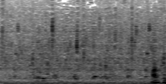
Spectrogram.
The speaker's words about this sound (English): A hand turns on the sink faucet.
